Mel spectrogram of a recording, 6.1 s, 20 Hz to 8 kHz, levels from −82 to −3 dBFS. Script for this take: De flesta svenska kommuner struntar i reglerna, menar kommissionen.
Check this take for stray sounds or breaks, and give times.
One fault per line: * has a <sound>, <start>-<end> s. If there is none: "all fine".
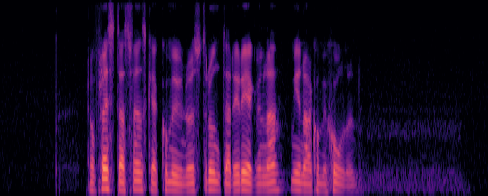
all fine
